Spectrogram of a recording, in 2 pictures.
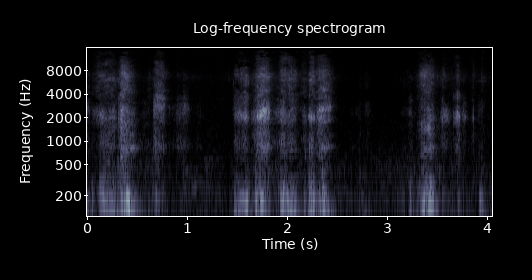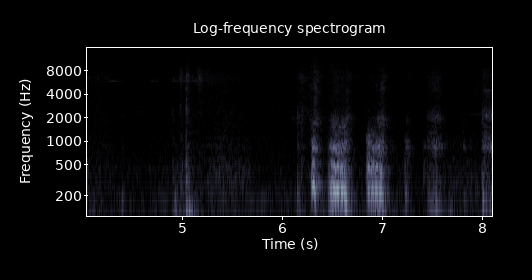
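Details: Shih Tzu named Chula growling while playing with her ball: a run of short breathy, throaty growl bursts in uneven clusters, low rumble under a raspy hiss, inside a small room.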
